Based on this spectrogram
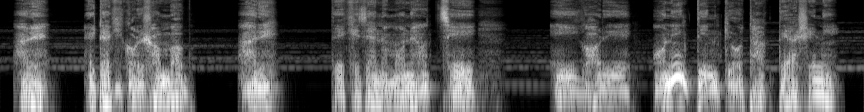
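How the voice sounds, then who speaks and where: In a cartoonish character voice, a man growls out raspy, very deep, low-pitched lines at a fairly slow pace, with music in the background. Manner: blunt, commanding.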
